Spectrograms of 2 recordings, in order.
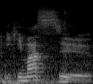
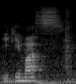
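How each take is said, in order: First: The final u is clearly voiced. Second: The final u is nearly silent. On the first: "Instead of like" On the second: "that last u is more aspirated and not really pronounced"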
